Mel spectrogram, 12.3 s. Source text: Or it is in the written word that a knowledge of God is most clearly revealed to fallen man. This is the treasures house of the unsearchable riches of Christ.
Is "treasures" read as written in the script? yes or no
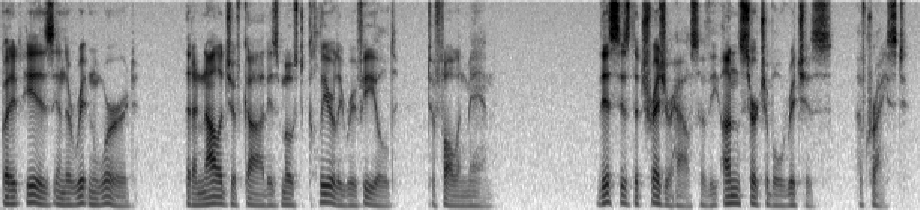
no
